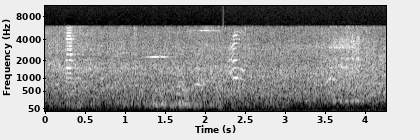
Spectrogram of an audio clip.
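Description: Busy city street ambience: traffic noise and the chatter of passers-by, with a brief car horn toot near the start.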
